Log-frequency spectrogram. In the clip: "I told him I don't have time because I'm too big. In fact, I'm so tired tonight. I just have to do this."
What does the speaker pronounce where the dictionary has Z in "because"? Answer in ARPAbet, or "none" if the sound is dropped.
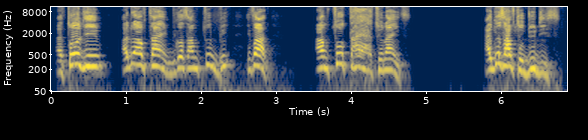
S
